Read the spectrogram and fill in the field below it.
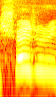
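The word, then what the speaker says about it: schedule: 사실 LC에서 뭐가 중요하냐면 이 단어는 발음이 2개로 나죠. 미국에 가시면 스케줄, 영국 가면 쉐줄이 되기 때문에 그런 사운드들을 여러분이 아셔야 돼요.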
